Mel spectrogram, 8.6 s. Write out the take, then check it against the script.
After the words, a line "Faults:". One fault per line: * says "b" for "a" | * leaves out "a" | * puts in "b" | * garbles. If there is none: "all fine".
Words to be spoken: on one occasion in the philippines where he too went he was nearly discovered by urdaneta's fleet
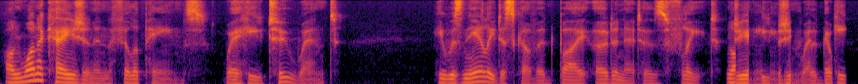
on one occasion in the philippines where he too went he was nearly discovered by urdaneta's fleet [garbled]
Faults:
* garbles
